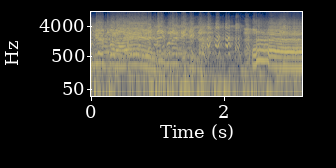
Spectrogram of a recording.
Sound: laughing

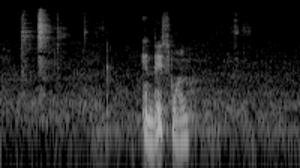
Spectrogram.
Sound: none

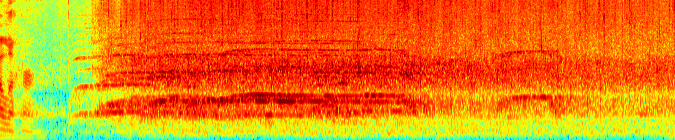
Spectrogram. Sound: audience cheering; audience applauding

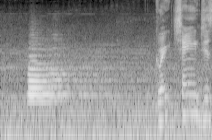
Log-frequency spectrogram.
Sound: train honking

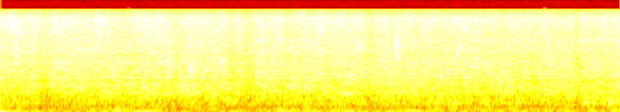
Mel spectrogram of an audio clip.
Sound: water running

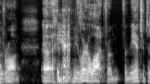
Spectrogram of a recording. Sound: laughs

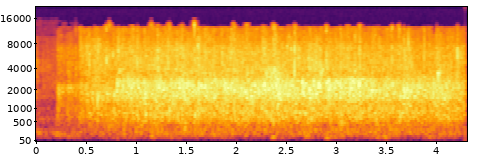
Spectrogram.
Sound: audience applauding

